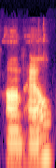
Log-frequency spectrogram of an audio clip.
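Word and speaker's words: Ángel: I know it's supposed to be pronounced Angel.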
